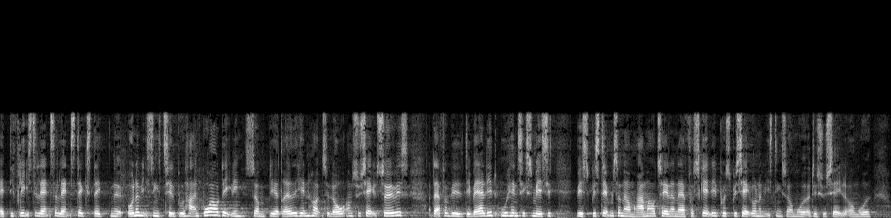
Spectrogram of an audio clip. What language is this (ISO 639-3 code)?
dan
